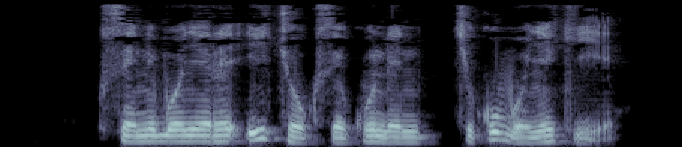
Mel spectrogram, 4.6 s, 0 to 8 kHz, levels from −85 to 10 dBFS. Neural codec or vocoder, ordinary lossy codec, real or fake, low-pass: none; MP3, 32 kbps; real; 7.2 kHz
